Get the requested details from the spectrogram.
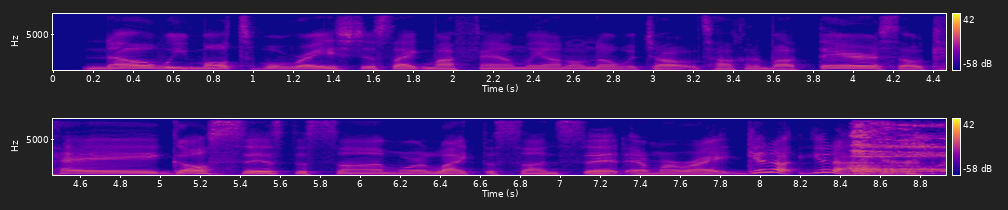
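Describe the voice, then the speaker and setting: A woman speaks at a fairly quick pace in a fairly low pitch, barely pausing. Her pitch varies in an ordinary way, and background noise is noticeable. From Michigan. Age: 30s. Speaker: sports livestream host. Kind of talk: casual chat.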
